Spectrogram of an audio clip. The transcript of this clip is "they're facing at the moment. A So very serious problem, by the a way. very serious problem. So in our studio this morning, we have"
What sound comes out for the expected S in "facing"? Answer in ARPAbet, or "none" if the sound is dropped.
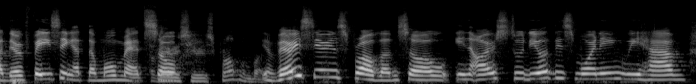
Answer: S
